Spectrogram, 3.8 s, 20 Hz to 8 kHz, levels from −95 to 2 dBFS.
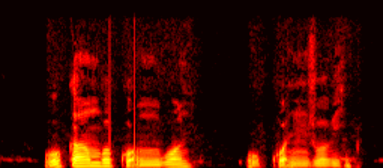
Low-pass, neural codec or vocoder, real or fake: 7.2 kHz; none; real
